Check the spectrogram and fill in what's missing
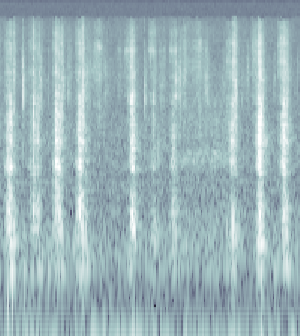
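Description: A wooden stylus scratches strokes into the black coating of a flat scratch art card (black-coated paper board) while the other hand holds the sheet. Quiet, short dry scraping strokes come in an uneven rhythm, each a brief broadband rasp with a mid-range body and some bright hiss, and little ring after each stroke.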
